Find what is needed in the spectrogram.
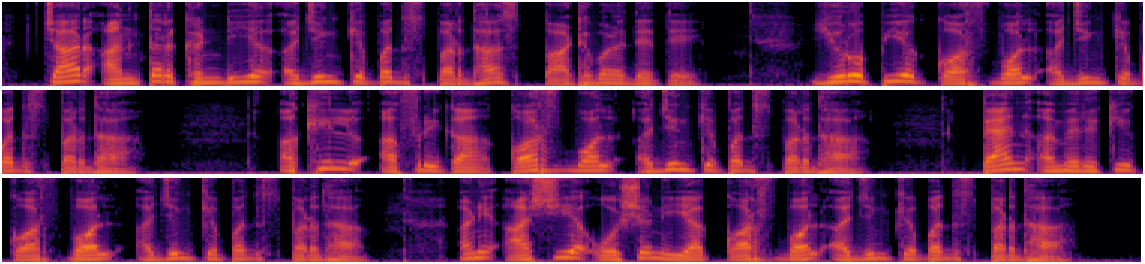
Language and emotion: Marathi, neutral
